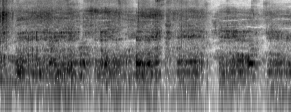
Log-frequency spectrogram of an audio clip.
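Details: Several Rottweilers tugging at and ripping a tyre in a hobby garden, producing steady gritty growling with short pulsing surges, while a man talks over them.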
